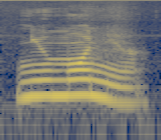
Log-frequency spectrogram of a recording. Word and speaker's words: pneumonia: in the second word pneumonia it begins with P but the the P in the spelling is not pronounced then you have h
